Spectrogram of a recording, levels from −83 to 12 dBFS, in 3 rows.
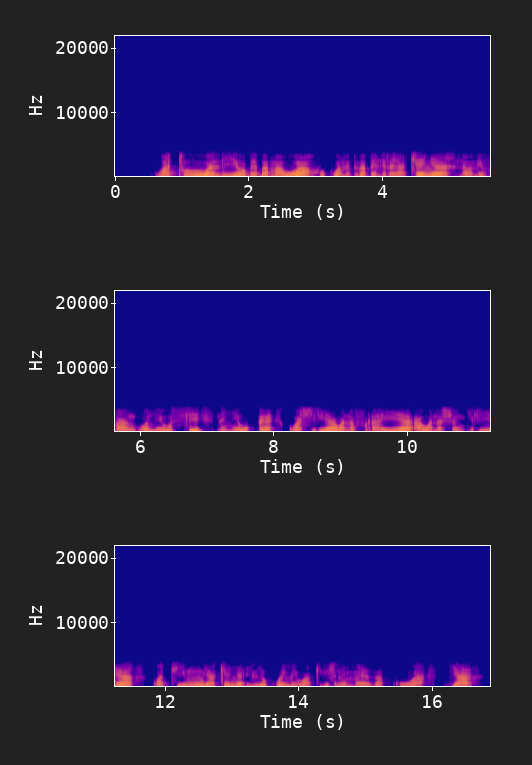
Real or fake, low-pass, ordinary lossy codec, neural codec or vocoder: real; 3.6 kHz; AAC, 32 kbps; none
